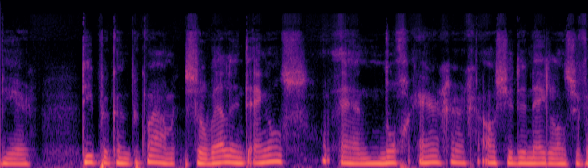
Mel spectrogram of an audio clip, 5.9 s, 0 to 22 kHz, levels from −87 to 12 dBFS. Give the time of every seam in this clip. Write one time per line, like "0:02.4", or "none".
0:01.7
